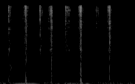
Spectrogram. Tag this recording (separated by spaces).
close field-recording movement scissors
